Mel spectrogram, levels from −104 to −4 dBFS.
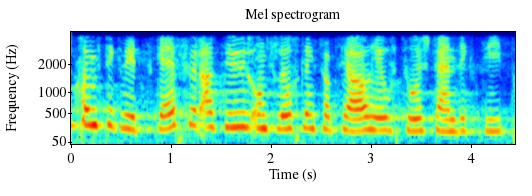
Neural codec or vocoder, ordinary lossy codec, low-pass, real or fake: codec, 16 kHz, 16 kbps, FreqCodec, smaller model; AAC, 32 kbps; 3.6 kHz; fake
